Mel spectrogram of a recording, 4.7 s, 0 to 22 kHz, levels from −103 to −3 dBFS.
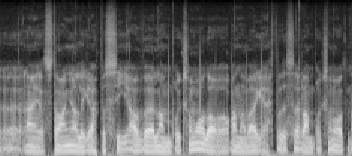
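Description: A speech clip with a train of clicks running from 2.25 s to 3.71 s: a steady ticking at about 4.8 clicks per second, evenly spaced, roughly seven of them, each poking well above the speech at around 15 dB louder. They all have much the same shape and carry on through the gaps as well. A regular pulse like that is likely interference from nearby equipment or a faulty connection or power supply.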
